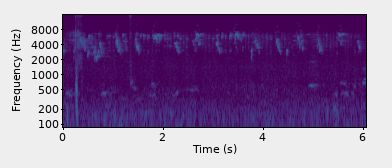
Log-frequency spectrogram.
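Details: European goldfinch song during a Moroccan singing session: rapid, twittering high chirps and trills, steadily chattering over a noisy background.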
